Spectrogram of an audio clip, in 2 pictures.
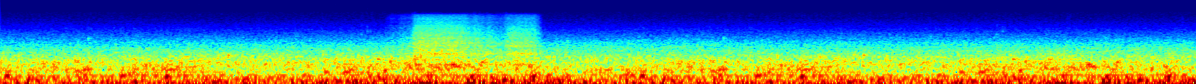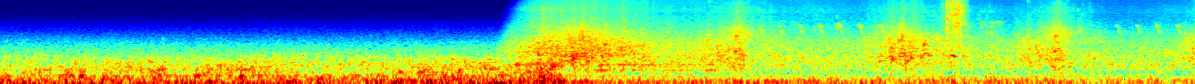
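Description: Water laps and churns gently.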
